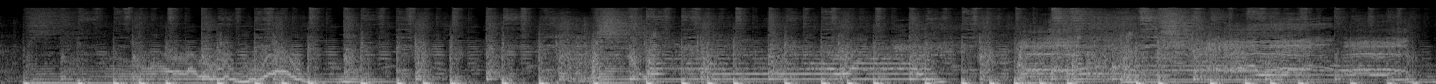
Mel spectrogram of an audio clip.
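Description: A large flock of sheep bleating loudly and continuously, many overlapping wavering cries, with a steady low rumble underneath throughout.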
